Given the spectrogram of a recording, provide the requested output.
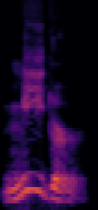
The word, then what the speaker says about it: Niger: But Niger or Niger, because matter of fact, if you go to the Strong's Concordance, which they have like a dude that give you the pronunciation, it's Niger. Niger is how he says it.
